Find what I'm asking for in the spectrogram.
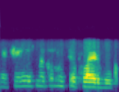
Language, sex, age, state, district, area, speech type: Kashmiri, female, 30-45, Jammu and Kashmir, Kulgam, rural, conversation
